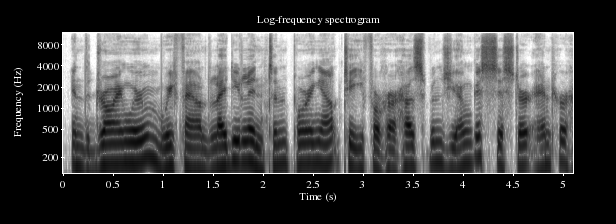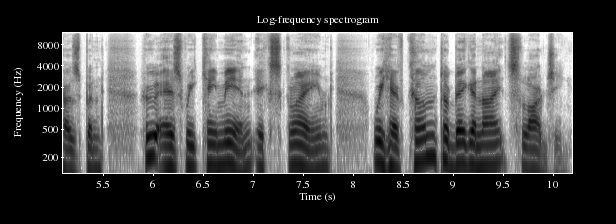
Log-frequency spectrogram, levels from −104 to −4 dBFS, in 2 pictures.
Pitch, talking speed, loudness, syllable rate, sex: 145 Hz, 195 wpm, -16 LUFS, 4.8 syllables/s, male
